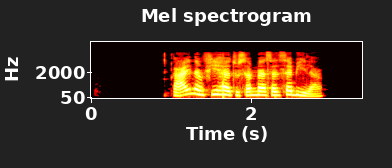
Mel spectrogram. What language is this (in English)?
Arabic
